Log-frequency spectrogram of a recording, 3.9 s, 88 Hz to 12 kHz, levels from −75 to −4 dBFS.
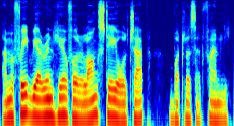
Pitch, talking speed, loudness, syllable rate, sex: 115 Hz, 245 wpm, -16 LUFS, 6.4 syllables/s, male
